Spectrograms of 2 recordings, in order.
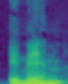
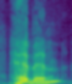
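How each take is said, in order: First: The word begins directly with a vowel. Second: The word begins with a breathy h sound. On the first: "en vez de decir emen" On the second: "hace esa H aspirada"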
